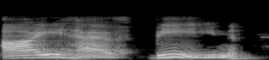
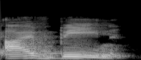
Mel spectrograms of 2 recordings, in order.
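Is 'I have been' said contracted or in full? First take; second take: full; contracted. First: Each word of 'I have been' is said separately. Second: 'I have' is shortened to a single syllable. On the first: "Instead of saying I have been" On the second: "we usually use the contracted form"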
